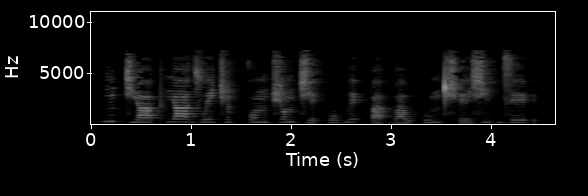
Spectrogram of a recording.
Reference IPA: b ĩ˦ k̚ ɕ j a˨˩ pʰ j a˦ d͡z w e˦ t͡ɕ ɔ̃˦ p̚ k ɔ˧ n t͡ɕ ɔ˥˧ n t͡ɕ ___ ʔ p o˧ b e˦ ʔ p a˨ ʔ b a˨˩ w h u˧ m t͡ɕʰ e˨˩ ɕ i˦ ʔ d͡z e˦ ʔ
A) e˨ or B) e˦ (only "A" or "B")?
A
